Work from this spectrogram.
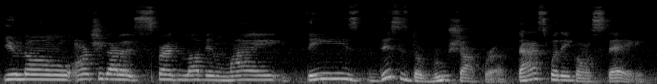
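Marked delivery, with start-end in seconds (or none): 0.0-5.1 higher, sing-song mockery of the love-and-light types; mock preachy. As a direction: parody them sweetly and a little slow. Mocking the love-and-light crowd.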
